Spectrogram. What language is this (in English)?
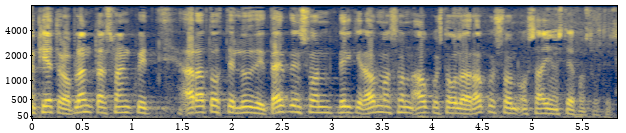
Icelandic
